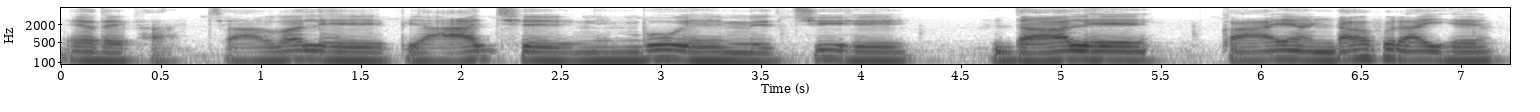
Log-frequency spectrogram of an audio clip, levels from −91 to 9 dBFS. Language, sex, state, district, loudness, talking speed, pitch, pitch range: Chhattisgarhi, male, Chhattisgarh, Raigarh, -26 LUFS, 140 wpm, 115 Hz, 110-125 Hz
